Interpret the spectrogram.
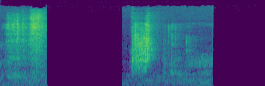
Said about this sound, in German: Während die Katze im Hintergrund gerade anfängt, hier irgendwas zu zerlegen. Katze, hör auf damit. Mach weiter, Katze. Gute Nein. Katze. Du kannst die Unterlagen später zerkratzen.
